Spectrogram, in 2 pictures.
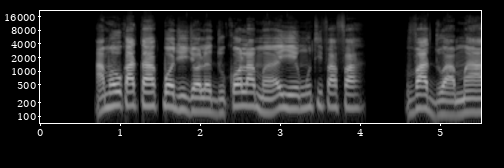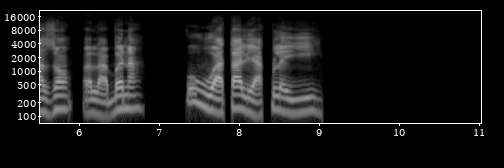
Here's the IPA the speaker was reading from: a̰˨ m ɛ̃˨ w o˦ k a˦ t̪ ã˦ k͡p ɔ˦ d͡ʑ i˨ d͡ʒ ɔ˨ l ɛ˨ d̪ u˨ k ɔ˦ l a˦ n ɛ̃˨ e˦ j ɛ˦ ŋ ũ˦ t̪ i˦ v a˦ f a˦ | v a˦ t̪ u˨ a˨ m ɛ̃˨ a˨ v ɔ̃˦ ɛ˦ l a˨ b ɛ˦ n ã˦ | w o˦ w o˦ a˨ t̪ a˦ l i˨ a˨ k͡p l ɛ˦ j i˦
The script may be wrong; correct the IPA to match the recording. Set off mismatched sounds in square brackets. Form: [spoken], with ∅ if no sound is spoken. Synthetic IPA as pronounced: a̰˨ m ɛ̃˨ w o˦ k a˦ t̪ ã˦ k͡p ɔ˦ d͡ʑ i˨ d͡ʒ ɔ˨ l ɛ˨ d̪ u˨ k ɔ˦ l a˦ [m] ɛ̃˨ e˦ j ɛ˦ ŋ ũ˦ t̪ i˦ [f] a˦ f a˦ | v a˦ [d̪] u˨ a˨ m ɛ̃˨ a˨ [z] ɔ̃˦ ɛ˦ l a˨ b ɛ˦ n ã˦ | w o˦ w [u˦] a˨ t̪ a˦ l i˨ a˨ k͡p l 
